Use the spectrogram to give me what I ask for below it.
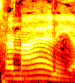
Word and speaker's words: Hermione: It's Hermione, as in Gingold. – But you know what? I wouldn't have known that, I don't think, if I didn't know Hermione Gingold from my LP of...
